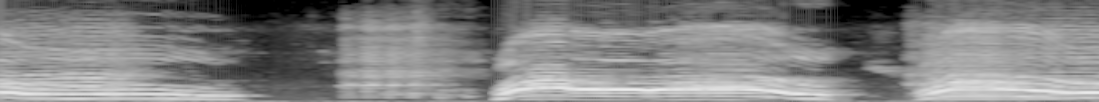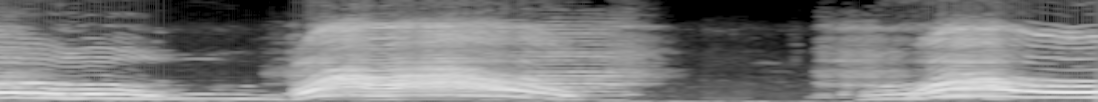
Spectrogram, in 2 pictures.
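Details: Two domestic cats fighting: long, wavering, strongly harmonic yowls that rise and fall, each lasting one to two seconds, coming in five bursts with short silent gaps, some harsh and strained.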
